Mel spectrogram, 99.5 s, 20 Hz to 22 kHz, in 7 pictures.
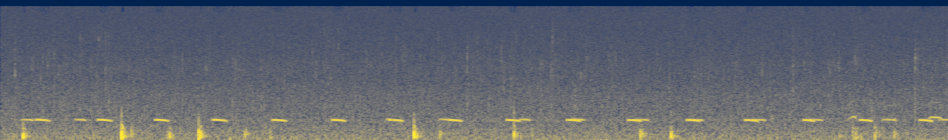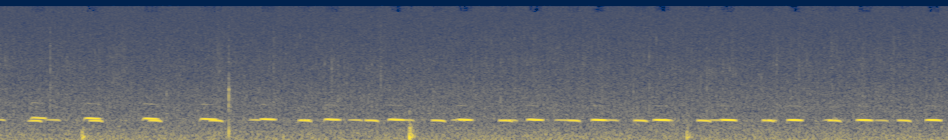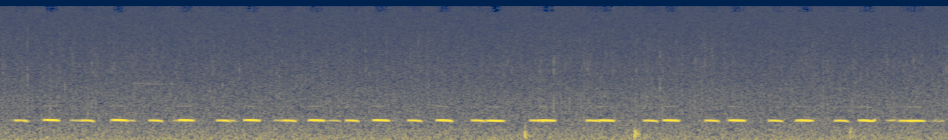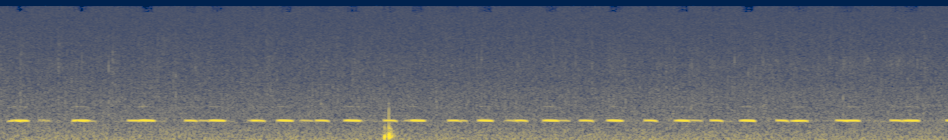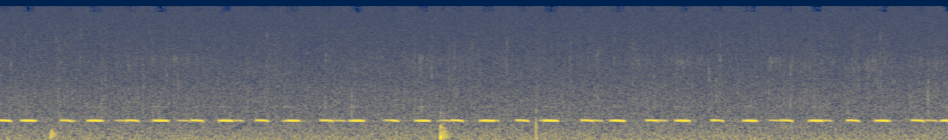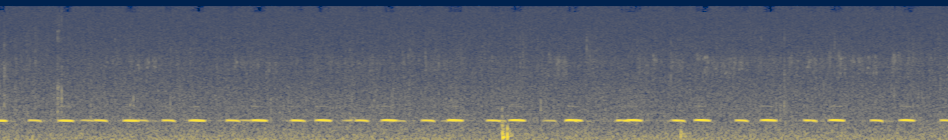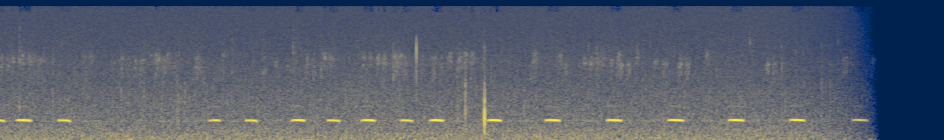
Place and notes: {"title": "Unnamed Road, Aminteo, Greece - Its nice to hear the freedom", "date": "2021-07-19 20:45:00", "description": "Night walk in the woods after the rain. Record by Alexandros Hadjitimotheou", "latitude": "40.64", "longitude": "21.48", "altitude": "1435", "timezone": "Europe/Athens"}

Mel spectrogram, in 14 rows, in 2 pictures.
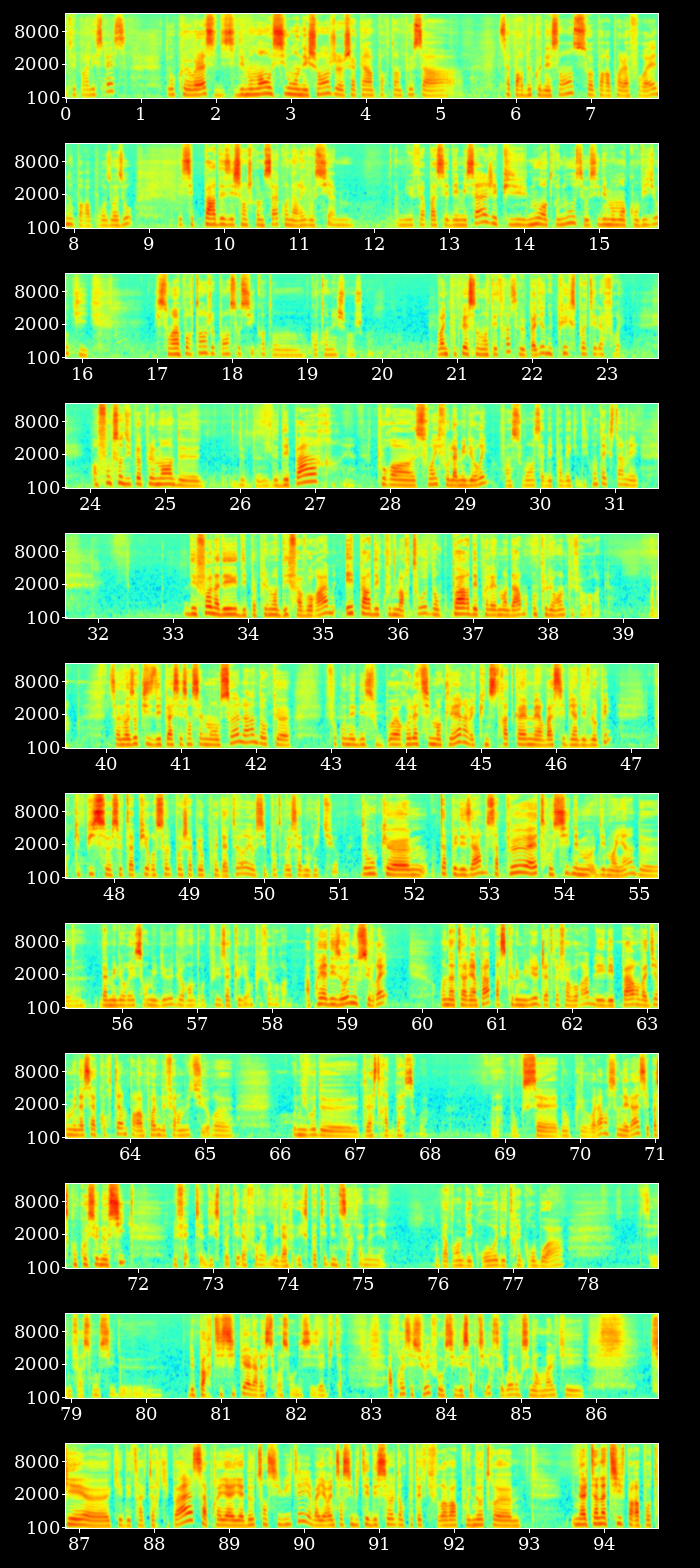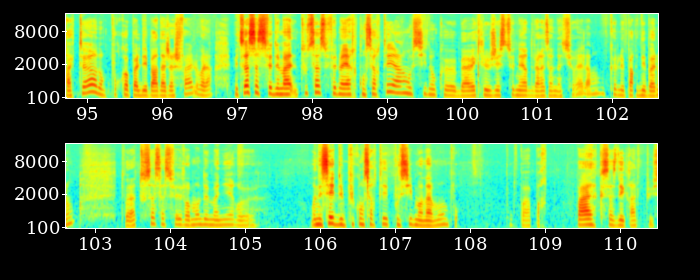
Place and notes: {"title": "Groupe Tétras Vosges - Réserve Naturelle du Massif du Ventron, Cornimont France", "date": "2012-10-25 09:20:00", "description": "Mme Françoise PREISS, chargée de missions scientifiques du Groupe Tétras Vosges.\nLe GTV assure le suivi scientifique des populations de tétraonidés et de leurs habitats sur l'ensemble du massif vosgien ( 7 départements et 3 régions).\nUne centaine de membres bénévoles participent chaque année au suivi.\nLe suivi des populations requiert un bon sens du terrain et une motivation qui soient à même de garantir l'éthique du travail accompli. Pour pouvoir être validés et exploités les résultats doivent être formalisés et des fiches techniques correspondantes ont été mises au point par la commission technique du GTV.\nLe massif vosgien est découpé en 10 secteurs pour lesquels un coordinateur local est responsable du bon fonctionnement du dispositif.", "latitude": "47.97", "longitude": "6.91", "altitude": "977", "timezone": "Europe/Paris"}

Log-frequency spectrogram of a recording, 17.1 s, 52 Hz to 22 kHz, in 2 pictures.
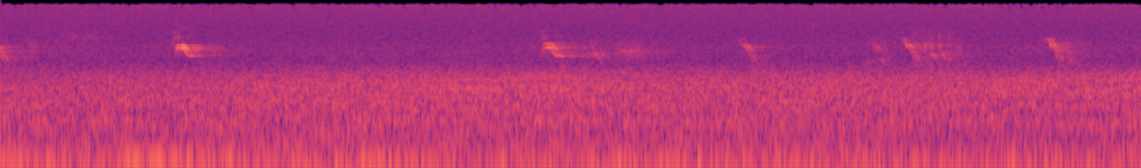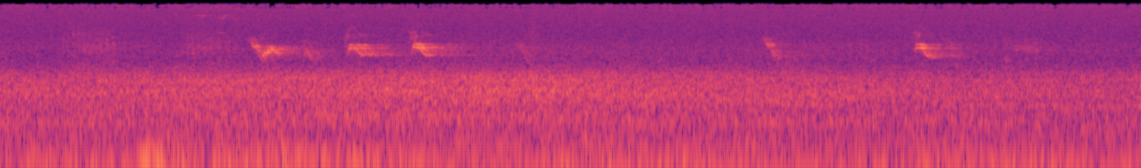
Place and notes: {"title": "Ein Tag an meinem Fenster - 2020-03-28", "date": "2020-03-28 14:02:00", "latitude": "48.61", "longitude": "9.84", "altitude": "467", "timezone": "Europe/Berlin"}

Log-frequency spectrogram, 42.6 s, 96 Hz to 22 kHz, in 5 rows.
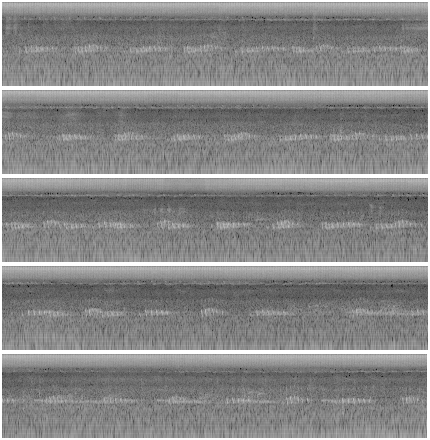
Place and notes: {"title": "義學坑自然生態步道, Taishan Dist. - Ecological Park", "date": "2012-07-08 15:07:00", "description": "Ecological Park, Bird calls\nZoom H4n XY+ Rode NT4", "latitude": "25.05", "longitude": "121.42", "altitude": "78", "timezone": "Asia/Taipei"}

